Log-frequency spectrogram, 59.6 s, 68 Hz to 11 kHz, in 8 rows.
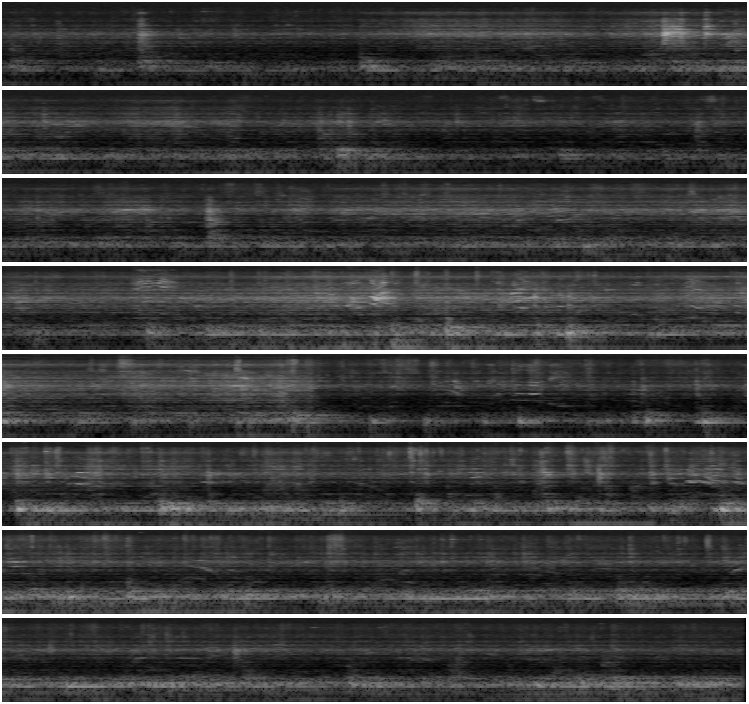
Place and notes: Fluxus bridge, Vilnius, Lithuania, contact
contact microphones on metalic construction of so-called Fluxus Bridge
Vilniaus miesto savivaldybė, Vilniaus apskritis, Lietuva, 18 October 2019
